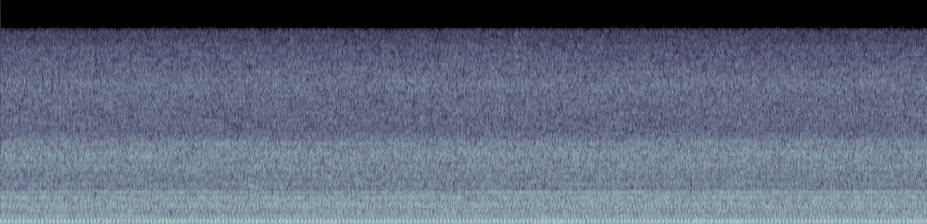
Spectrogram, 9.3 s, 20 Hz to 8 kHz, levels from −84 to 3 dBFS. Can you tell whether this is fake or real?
real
